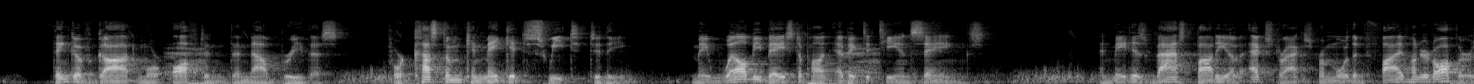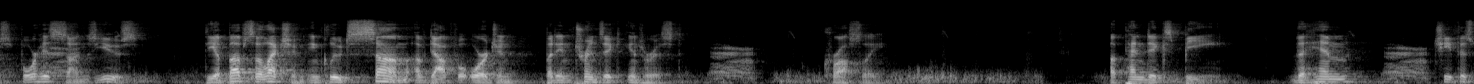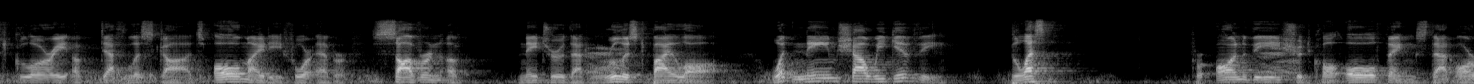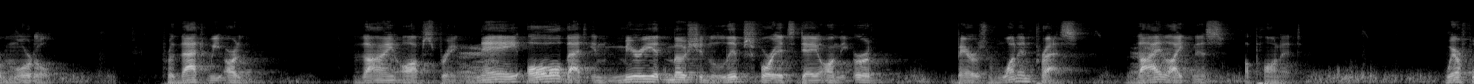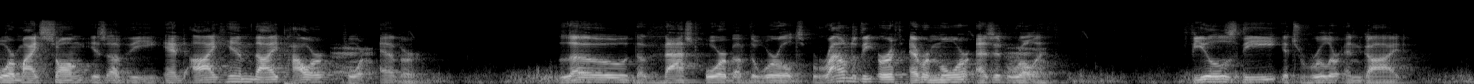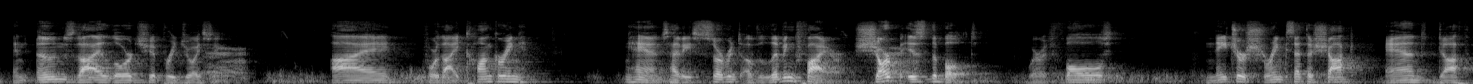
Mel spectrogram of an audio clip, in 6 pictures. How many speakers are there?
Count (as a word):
one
